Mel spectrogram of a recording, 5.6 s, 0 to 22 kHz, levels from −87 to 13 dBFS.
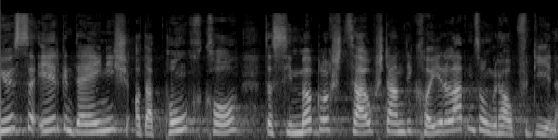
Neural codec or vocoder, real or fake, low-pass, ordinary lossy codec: none; real; 14.4 kHz; MP3, 64 kbps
